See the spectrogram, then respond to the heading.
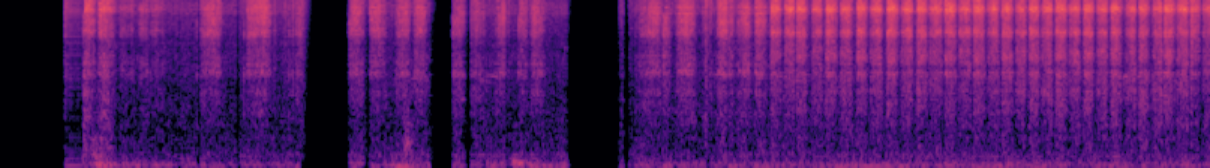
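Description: A yellow wooden graphite pencil is rubbed and scratched across a large white paper sketch pad held upright in one hand while drawing. Bursts of dry, bright scratching are broken by short silences, then settle into a steady run of quick, rhythmic strokes that continue to the end.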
